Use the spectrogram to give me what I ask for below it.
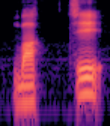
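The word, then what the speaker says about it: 맑지: 닭, 맑고, 막지, 여덟 이렇게 되어 있죠. 자, 그런데 여기서 여러분들이 조심해야 될 게 이거. 맑고, 막지. 똑같은 건데 앞에 있는 것은 리을로 발음했고 뒤에 있는 것은 기역으로 발음했다.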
